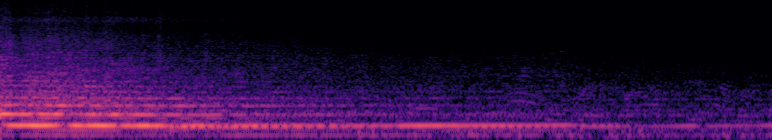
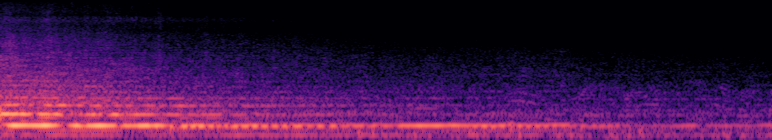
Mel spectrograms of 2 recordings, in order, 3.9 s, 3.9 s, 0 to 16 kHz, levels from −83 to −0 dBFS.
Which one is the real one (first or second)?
first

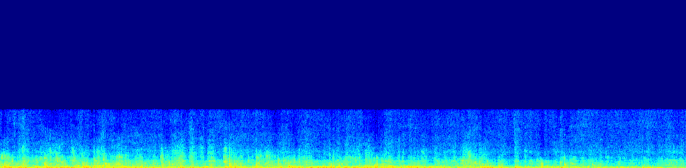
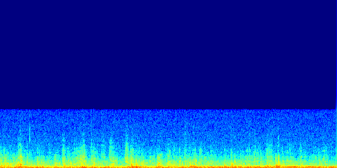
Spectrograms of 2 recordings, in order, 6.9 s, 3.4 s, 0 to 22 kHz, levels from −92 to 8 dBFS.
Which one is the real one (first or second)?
second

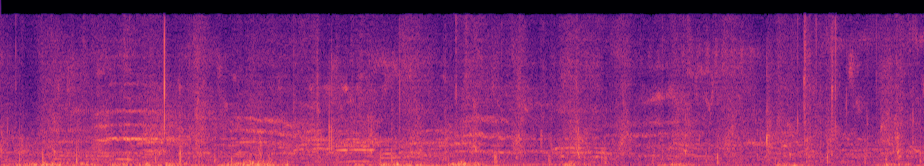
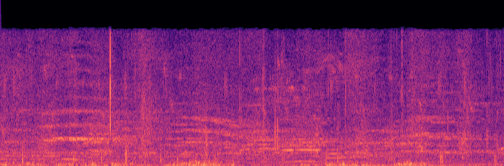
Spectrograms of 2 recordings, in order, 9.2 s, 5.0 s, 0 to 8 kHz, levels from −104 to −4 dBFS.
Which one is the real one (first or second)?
second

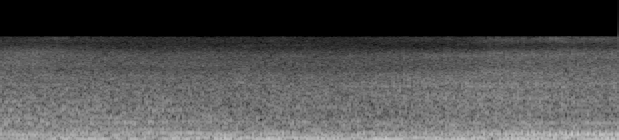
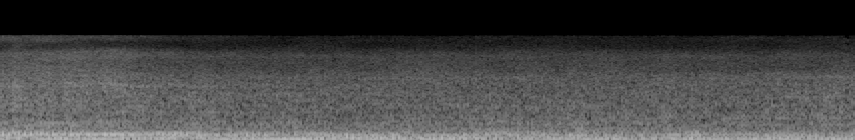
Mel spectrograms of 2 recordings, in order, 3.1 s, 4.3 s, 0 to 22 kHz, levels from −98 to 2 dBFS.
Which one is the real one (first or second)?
first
